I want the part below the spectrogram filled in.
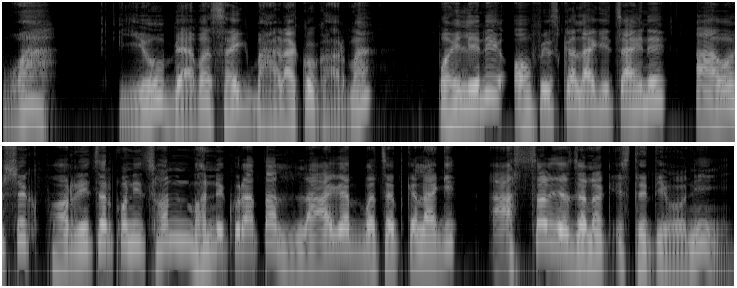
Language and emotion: Nepali, surprised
